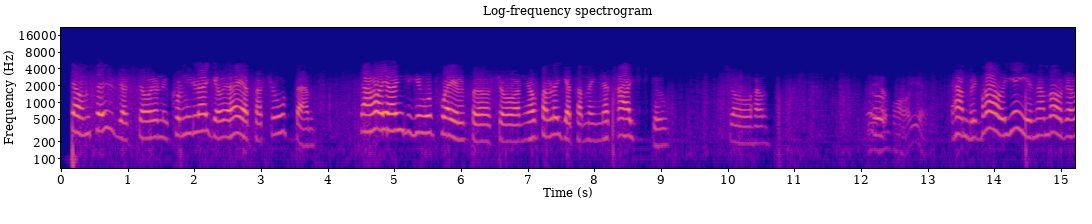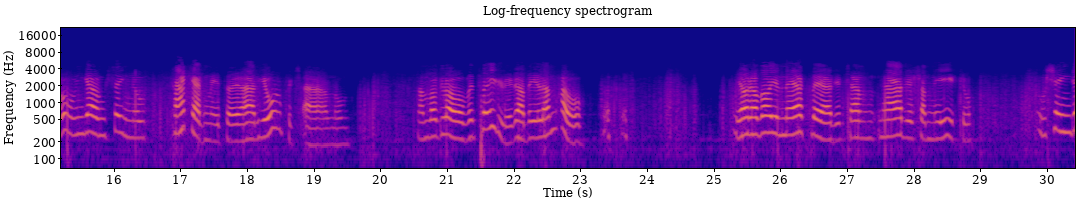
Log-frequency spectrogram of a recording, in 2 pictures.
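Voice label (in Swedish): Vånga Skåne, dialekter; Folkminnen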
